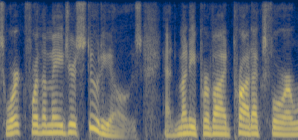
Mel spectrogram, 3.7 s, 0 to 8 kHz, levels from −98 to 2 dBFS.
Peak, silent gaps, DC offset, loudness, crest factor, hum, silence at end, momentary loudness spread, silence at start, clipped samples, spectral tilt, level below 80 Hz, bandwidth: -2 dBFS; none; under 0.1%; -20 LUFS; 18 dB; none; 0 s; 16 LU; 0 s; under 0.1%; -8 dB/octave; -50 dBFS; 8 kHz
